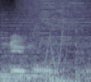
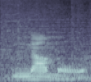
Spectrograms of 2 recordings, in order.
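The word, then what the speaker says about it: Numel: I've always said Numl, I think, cuz it sounds more like camel in my mind.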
